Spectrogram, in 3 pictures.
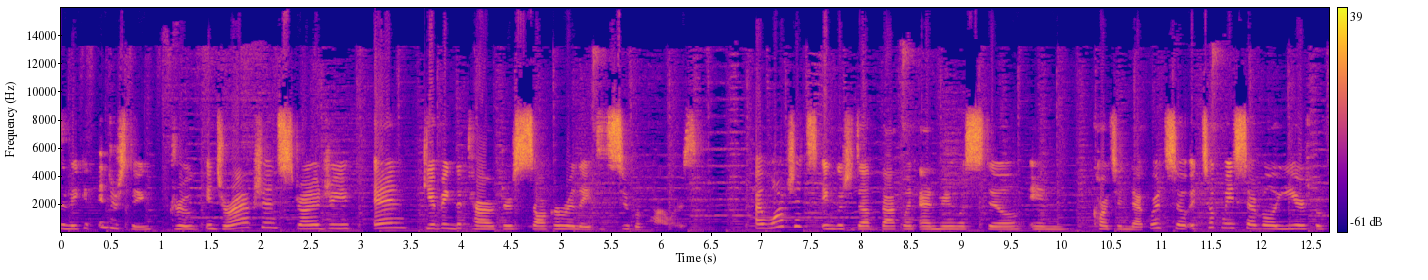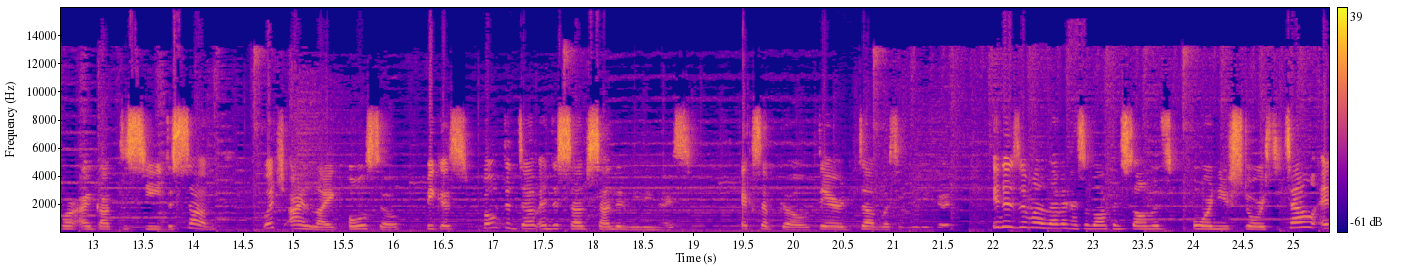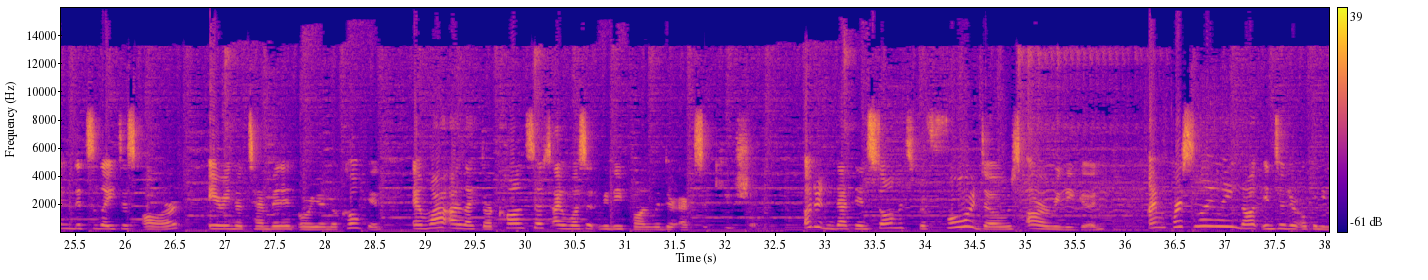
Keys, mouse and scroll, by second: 3.1 ctrl+z, 3.3 ctrl+z, 4.1 click, 4.6 z, 5.8 ctrl+z, 7.0 ctrl+z, 12.8 ctrl+=, 32.3 right click, 32.6 right click, 33.3 right click, 33.7 right click, 36.2 ctrl+-.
